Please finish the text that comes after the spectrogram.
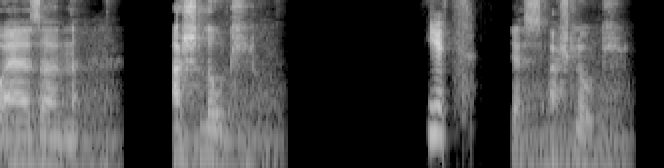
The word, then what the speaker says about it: axolotl: Yes, axolotl, which is the proper way to say axolotl. Yes. Because of once course, you learn how to pronounce it correctly in like Mexica and Nahuatl, it kind of hurts your ears to hear people say "lotl," and you're just like, ugh.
